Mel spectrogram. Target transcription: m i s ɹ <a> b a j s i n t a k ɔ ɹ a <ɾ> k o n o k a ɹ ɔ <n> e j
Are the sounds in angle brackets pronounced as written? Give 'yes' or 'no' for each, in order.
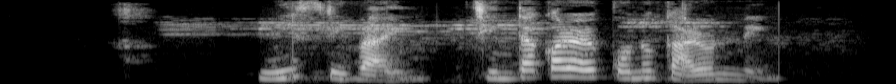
no, no, no

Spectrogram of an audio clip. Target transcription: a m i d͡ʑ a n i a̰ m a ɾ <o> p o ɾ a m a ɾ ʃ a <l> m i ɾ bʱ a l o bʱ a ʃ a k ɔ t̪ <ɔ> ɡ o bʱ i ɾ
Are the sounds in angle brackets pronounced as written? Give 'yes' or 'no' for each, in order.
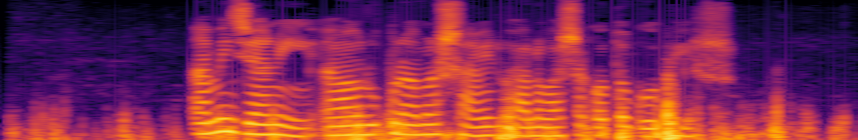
no, no, no

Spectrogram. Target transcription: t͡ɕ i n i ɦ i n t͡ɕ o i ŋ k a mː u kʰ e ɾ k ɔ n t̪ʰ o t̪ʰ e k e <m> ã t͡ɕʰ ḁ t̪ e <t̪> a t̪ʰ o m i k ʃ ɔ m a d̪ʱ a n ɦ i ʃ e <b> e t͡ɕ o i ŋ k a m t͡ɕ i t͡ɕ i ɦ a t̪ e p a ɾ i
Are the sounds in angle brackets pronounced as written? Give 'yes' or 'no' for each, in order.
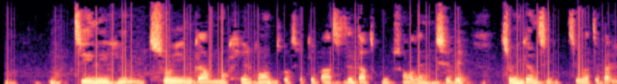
no, yes, yes

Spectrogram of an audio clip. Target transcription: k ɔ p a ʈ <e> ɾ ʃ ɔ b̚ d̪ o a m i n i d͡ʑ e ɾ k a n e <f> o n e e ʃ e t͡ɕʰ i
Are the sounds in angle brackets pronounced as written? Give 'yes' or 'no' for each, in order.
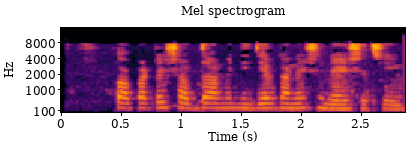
yes, no

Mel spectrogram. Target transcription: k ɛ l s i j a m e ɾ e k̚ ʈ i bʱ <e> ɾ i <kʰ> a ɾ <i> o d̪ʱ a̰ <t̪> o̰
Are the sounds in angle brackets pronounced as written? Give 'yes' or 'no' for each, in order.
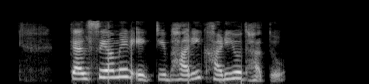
no, yes, yes, yes

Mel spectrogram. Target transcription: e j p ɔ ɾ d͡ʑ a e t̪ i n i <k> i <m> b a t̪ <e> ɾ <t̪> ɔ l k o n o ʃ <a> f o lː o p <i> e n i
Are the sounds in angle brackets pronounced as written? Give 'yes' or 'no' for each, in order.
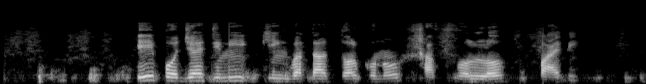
yes, no, no, no, yes, no

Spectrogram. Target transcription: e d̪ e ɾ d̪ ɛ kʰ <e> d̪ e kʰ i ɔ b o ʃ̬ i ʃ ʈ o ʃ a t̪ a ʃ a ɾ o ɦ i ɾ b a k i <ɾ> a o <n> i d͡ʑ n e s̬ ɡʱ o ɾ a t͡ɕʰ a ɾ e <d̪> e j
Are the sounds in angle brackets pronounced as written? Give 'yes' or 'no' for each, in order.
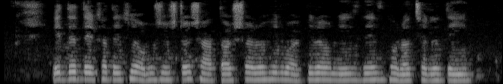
no, yes, yes, yes

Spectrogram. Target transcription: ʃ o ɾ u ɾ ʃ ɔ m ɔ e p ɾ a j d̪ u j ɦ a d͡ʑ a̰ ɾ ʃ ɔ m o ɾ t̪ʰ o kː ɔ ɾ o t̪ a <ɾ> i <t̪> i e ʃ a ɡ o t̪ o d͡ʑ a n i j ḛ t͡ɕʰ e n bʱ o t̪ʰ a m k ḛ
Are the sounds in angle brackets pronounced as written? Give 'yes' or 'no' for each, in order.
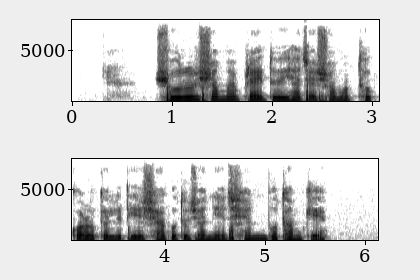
no, no

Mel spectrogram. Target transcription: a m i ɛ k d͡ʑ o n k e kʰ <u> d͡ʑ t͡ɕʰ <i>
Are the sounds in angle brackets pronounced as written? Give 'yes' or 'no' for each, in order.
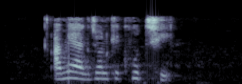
yes, yes

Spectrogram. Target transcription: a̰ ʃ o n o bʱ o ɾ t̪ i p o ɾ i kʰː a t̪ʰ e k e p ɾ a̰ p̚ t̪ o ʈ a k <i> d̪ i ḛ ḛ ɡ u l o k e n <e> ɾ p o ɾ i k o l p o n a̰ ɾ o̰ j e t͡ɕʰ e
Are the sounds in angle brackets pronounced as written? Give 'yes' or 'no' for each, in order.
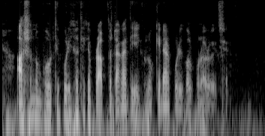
no, no

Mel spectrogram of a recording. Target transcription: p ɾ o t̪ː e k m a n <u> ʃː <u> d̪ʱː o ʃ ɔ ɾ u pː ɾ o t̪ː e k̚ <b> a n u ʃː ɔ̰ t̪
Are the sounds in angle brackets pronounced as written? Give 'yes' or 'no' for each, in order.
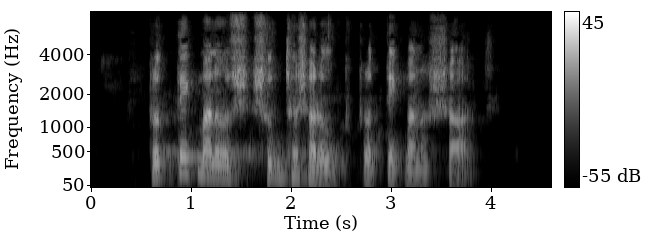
yes, yes, no

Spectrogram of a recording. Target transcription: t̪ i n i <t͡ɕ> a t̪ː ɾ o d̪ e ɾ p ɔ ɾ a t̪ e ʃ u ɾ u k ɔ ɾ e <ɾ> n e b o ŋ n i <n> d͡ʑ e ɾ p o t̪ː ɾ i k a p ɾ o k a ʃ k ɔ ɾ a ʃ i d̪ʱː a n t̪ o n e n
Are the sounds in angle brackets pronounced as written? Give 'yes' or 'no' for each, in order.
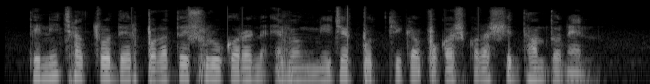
no, no, no

